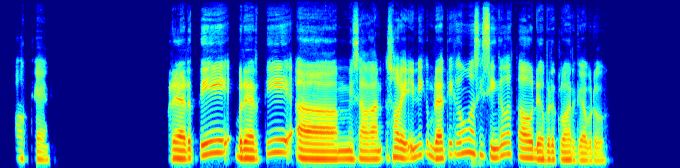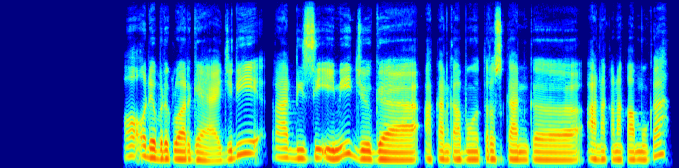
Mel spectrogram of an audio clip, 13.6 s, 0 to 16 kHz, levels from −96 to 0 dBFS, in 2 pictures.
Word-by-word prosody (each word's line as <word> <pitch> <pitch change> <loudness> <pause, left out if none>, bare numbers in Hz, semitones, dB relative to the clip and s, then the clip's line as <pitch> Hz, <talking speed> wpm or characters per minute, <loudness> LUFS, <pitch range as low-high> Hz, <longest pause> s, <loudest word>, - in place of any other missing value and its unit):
Oke. 135 -4 -8 1.2
Berarti 150 +5 +3 0.3
berarti, 150 +5 +3 0.3
eee, 135 -2 +6 0.2
misalkan 135 0 +1
sorry 160 -3 +4
ini 190 +7 -2
berarti 155 -1 +2
kamu 225 +3 -1
masih 205 -3 -3
single 185 +7 0
atau 160 -5 +2
udah 135 -3 +2
berkeluarga 125 -2 -2
Bro? 110 0 -6 2.0
Oh 185 +2 -4
udah 160 - +3
berkeluarga, 135 -6 0
jadi 205 - -3
tradisi 150 -2 -2
ini 175 +11 +1
juga 130 -4 +1
akan 135 +1 -3
kamu 130 0 -3
teruskan 130 -2 -2
ke 130 - -3 0.5
anak-anak 135 -2 -3
kamu 130 -1 -2
kah? 200 +4 -4
140 Hz, 130 wpm, -22 LUFS, 130-155 Hz, 2.0 s, eee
